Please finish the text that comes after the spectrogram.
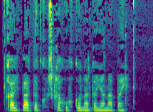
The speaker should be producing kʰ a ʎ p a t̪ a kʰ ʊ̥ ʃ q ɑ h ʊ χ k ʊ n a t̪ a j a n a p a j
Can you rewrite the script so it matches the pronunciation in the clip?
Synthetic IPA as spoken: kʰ a ʎ p a t̪ a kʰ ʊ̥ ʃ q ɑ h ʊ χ k ʊ n a t̪ a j a n a p a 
